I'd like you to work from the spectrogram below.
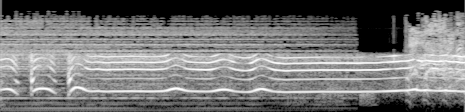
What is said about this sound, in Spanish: Tremendo grito ametrallador para usted, jefa.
